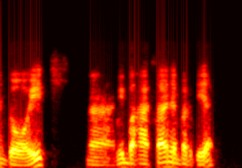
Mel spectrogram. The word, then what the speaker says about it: Deutsch: Karena tadi kan kalau E bertemu SCH kan dibacakannya Sh. Nah, tapi di sini dia tidak dibaca Sh lagi, tapi jadinya eh Sh ya, hampir mirip Sh juga ya. Tapi Sh gitu ya. Nah, ini dibacanya Deutsch.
